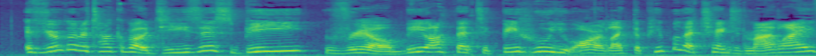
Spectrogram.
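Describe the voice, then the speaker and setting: A loud voice with a bright, sharp tone comes through. It moves at a moderate pace with lively intonation. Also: woman. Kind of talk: personal testimony monologue. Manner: urban vernacular speech.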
